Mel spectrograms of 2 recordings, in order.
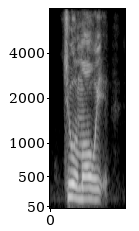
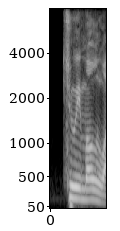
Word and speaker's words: Tuimoloau: JT Tuimoloau. Tuimoloau.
